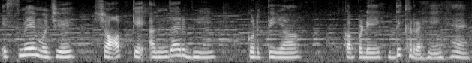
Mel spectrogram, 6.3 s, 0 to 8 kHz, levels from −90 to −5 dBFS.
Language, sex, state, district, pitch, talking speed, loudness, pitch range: Hindi, female, Madhya Pradesh, Katni, 200 Hz, 105 wpm, -20 LUFS, 185-220 Hz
